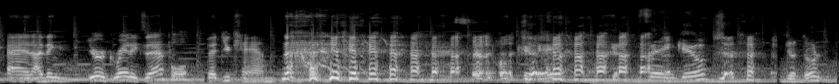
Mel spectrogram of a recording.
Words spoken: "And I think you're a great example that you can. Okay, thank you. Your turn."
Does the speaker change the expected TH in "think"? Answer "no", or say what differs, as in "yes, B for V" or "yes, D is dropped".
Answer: no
